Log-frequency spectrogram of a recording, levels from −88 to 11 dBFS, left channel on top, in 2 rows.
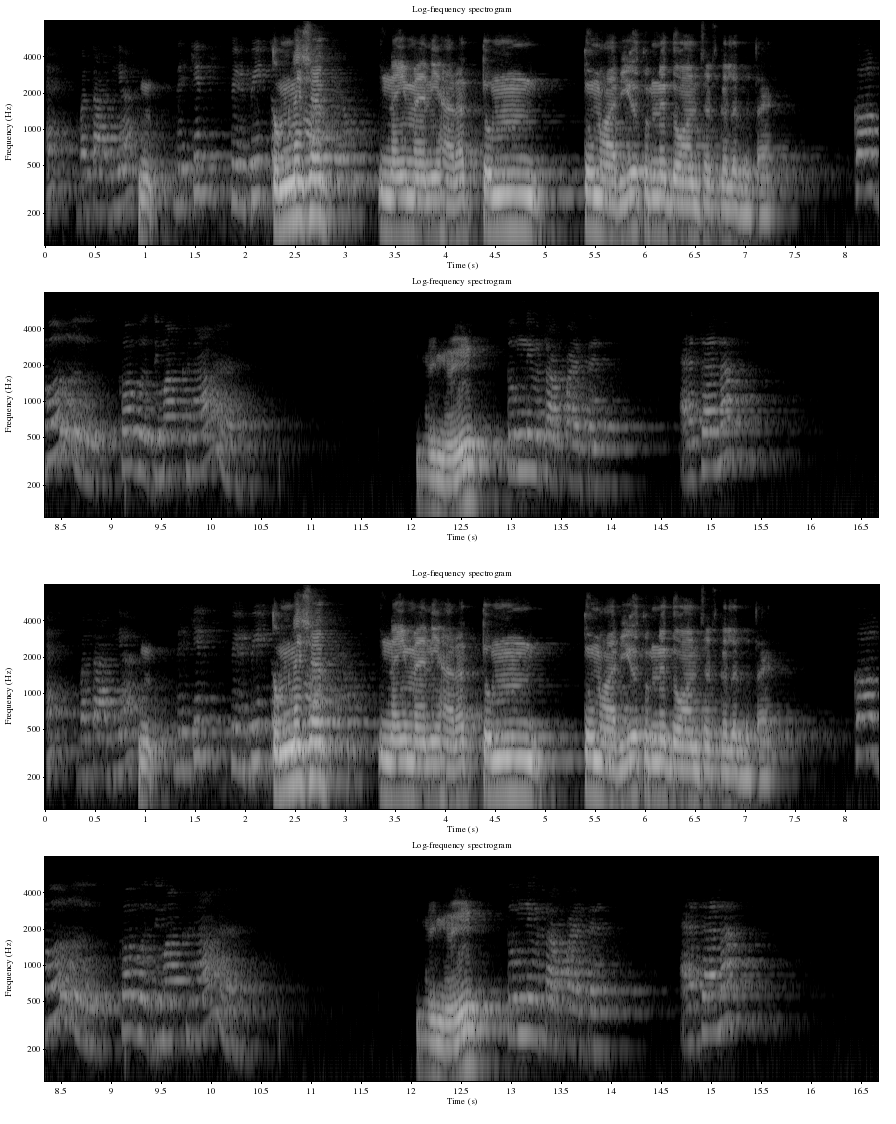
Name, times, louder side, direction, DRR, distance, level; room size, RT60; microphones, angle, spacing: voice 1, 0.0-0.9 1.3-3.1 8.1-10.3 13.0-13.9 14.7-15.2, left 1 dB, 25° left, -2 dB, 3.6 m, -40 dB
voice 2, 2.3-2.8 3.3-5.0 5.4-7.3 12.0-12.7, equal, 5° left, 9 dB, 0.7 m, -26 dB
20.0 x 10.0 x 4.7 m, 1.2 s
head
